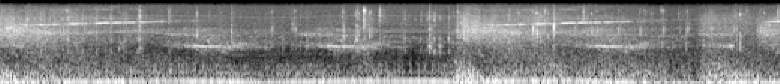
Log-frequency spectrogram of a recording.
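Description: A racing game kart engine drones steadily.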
